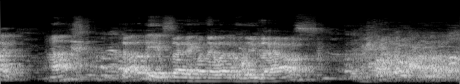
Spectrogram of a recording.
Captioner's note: laugher; clap; groans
